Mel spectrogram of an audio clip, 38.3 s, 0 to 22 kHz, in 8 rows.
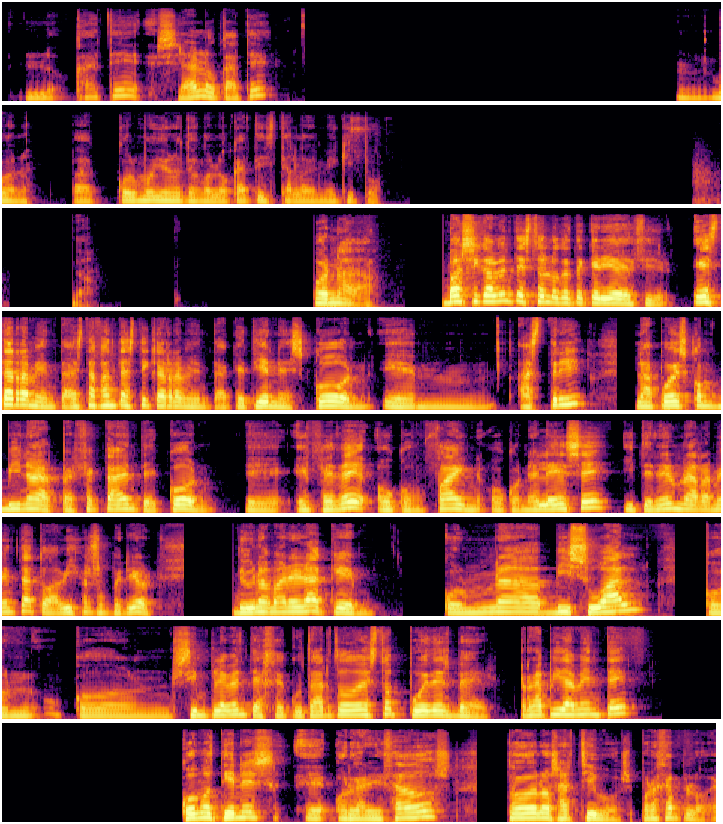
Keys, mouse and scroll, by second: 1.2-38.3 drag.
